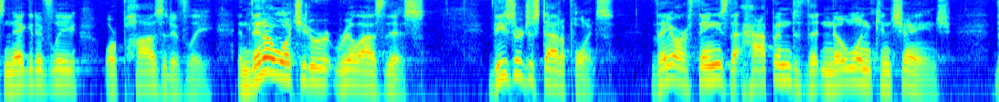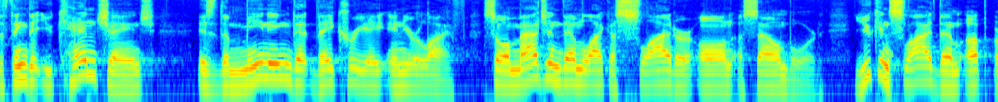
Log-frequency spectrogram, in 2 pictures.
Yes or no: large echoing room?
yes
